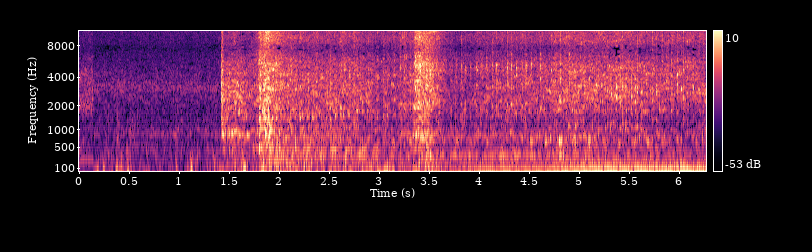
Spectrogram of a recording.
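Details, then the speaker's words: 1977 Dodge B200 van, 318 V8 with TorqueFlite 727 and new performance exhaust, after sitting in a junkyard: starter turns briefly, fires and settles into a loud, even idle with steady exhaust pulses; 50 psi oil pressure, alternator charging. "oh that sounds amazing oil pressure and the sound of very pissed off armadillos"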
